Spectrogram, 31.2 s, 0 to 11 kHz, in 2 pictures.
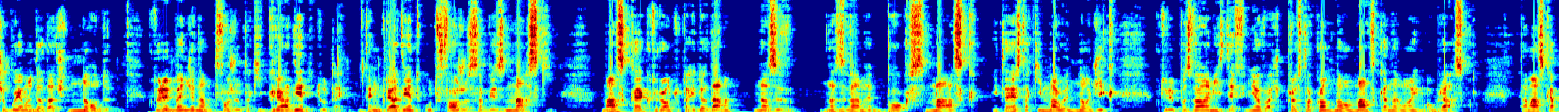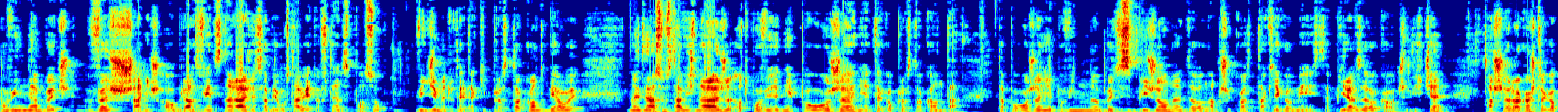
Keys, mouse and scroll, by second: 0.1 middle click, 0.9 middle click, 3.9 shift+a, 11.1 middle click, 16.2-18.0 middle drag, 25.4 middle click, 27.3-30.1 shift+drag, 30.3-31.1 shift+drag.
